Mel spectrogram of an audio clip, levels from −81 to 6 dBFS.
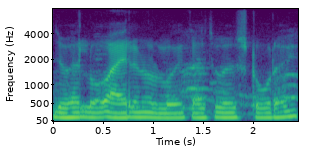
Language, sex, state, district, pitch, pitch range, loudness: Hindi, male, Uttar Pradesh, Budaun, 125 Hz, 125-130 Hz, -16 LUFS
